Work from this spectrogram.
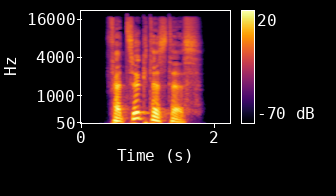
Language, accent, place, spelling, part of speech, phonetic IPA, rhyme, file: German, Germany, Berlin, verzücktestes, adjective, [fɛɐ̯ˈt͡sʏktəstəs], -ʏktəstəs, De-verzücktestes.ogg
- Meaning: strong/mixed nominative/accusative neuter singular superlative degree of verzückt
